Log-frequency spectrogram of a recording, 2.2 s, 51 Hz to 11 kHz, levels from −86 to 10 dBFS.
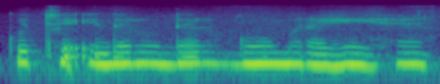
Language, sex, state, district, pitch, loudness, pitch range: Hindi, male, Delhi, New Delhi, 190 Hz, -13 LUFS, 185-195 Hz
